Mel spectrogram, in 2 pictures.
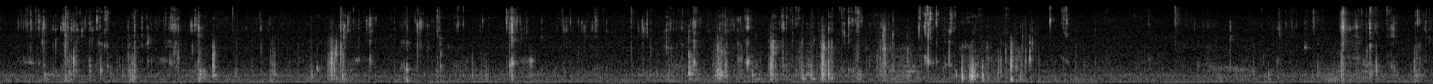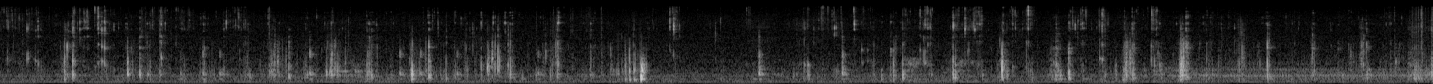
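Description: Chewing soft mitarashi dango: wet mouth sounds with many short, irregular clicks.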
